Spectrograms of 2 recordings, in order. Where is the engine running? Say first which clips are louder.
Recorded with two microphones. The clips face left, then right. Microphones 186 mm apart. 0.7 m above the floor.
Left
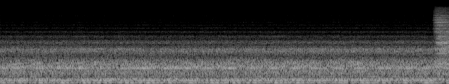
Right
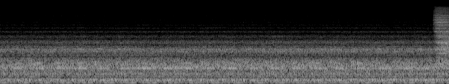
Left 2 dB; 70° left (ahead or behind), 0.7 m.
